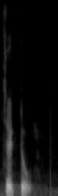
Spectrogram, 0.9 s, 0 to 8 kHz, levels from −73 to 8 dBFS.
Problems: none marked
